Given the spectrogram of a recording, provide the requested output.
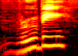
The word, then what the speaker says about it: RWBY: build this thing you know RWBY is it pronounced Ruby Ruby right Ruby yeah uh I know a ton of people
